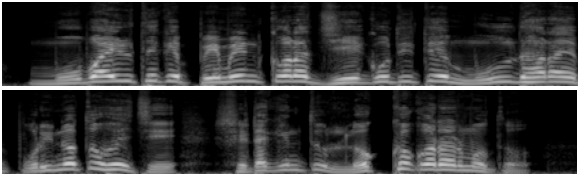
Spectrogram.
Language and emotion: Bengali, surprised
